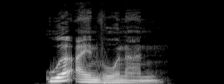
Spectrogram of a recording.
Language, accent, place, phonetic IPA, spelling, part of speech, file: German, Germany, Berlin, [ˈuːɐ̯ʔaɪ̯nˌvoːnɐn], Ureinwohnern, noun, De-Ureinwohnern.ogg
- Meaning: dative plural of Ureinwohner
